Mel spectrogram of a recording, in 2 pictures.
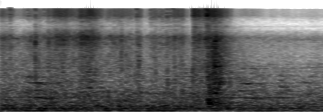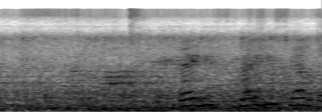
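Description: A plastic-wrapped case of bottled water is handled and dropped into a shopping cart, with one loud thump about two seconds in.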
